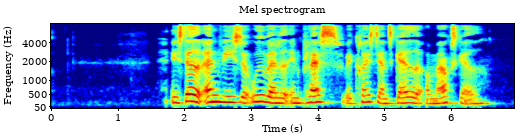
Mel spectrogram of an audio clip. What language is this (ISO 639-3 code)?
dan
